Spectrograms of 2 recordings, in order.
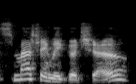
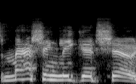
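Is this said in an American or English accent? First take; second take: English; American. First: It is said in a put-on English accent. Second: It is said in the speaker's ordinary accent.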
